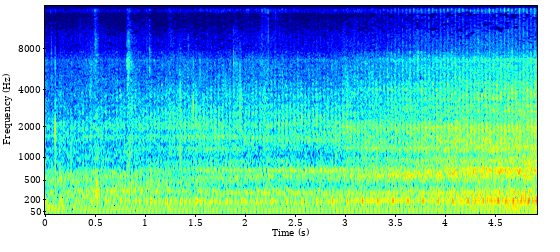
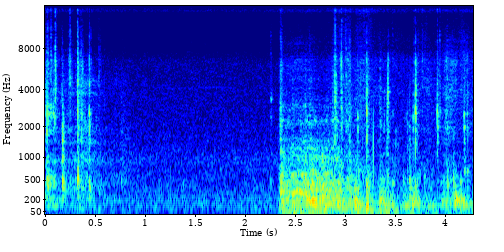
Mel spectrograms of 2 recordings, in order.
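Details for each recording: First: Citroën C5 1.6 HDi 110 diesel at 190,000 km, after the tappets and both camshafts were replaced with used ones to cure an idle ticking. Steady, even idle clatter with no extra tick: normal idle. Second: Citroën C5 1.6 HDi 110 diesel: at start-up engine catches with brief rough metallic rattle before settling; recurring start-up noise for weeks, cause not confirmed.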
